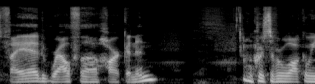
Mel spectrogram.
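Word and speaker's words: Feyd-Rautha: He'll be playing, I always say his name wrong, it's Fayed Rautha Harkonnen.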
